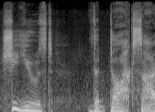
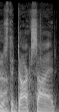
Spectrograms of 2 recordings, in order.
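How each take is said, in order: First: It is said in a dramatic, ominous way. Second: It is said in a plain, ordinary way.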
